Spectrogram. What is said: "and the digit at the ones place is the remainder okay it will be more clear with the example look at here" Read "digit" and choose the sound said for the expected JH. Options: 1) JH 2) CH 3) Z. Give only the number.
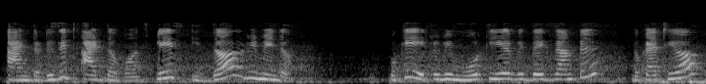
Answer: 3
